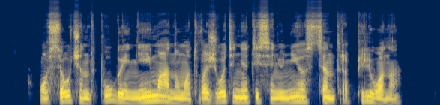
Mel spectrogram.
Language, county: Lithuanian, Vilnius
